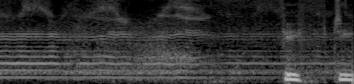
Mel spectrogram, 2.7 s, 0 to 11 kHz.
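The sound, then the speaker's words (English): A dense, steady drone of a honeybee swarm of about 50,000 bees buzzing inside the wall of a 100-year-old farmhouse, continuous and even, with two brief louder bursts of sound near the end. “But when they found some honeybees in the attic of their 100-year-old farmhouse, a thermal camera revealing that monster is kind of real.”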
